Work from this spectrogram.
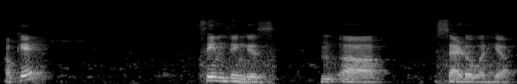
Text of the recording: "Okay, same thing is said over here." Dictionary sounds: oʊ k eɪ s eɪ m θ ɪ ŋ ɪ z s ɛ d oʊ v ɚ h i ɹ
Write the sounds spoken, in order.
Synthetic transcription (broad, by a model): oʊ k eɪ s eɪ m t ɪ ŋ ɪ z s ɛ d oʊ v ɚ h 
